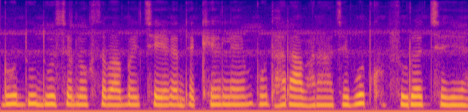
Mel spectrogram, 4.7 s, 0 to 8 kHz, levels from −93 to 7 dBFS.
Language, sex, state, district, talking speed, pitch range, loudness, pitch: Maithili, female, Bihar, Madhepura, 220 wpm, 205-220 Hz, -16 LUFS, 210 Hz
